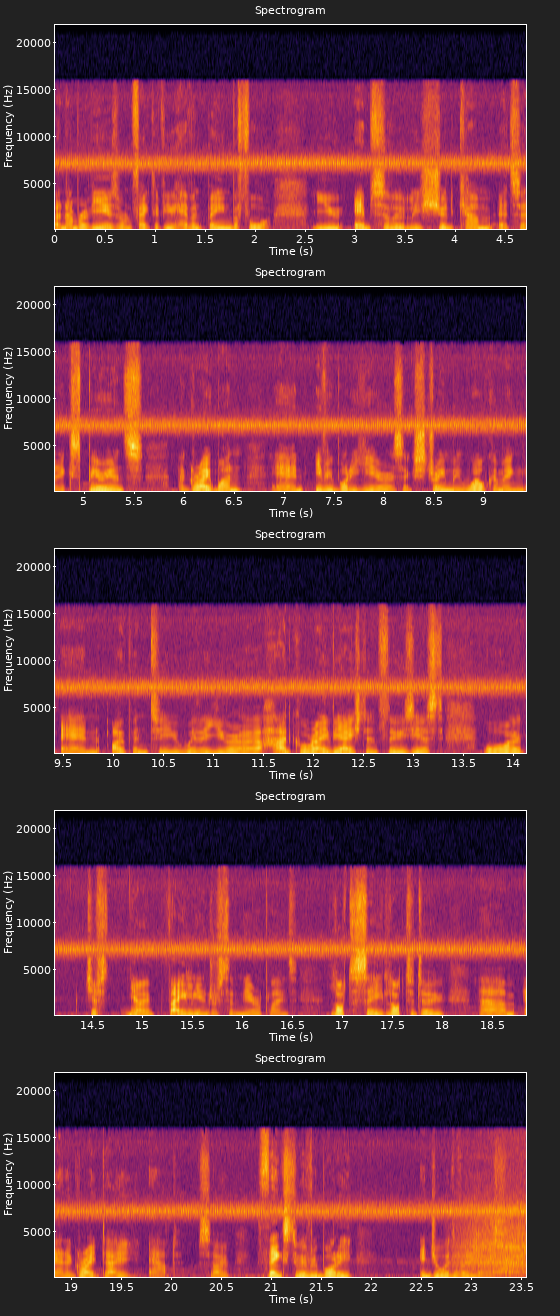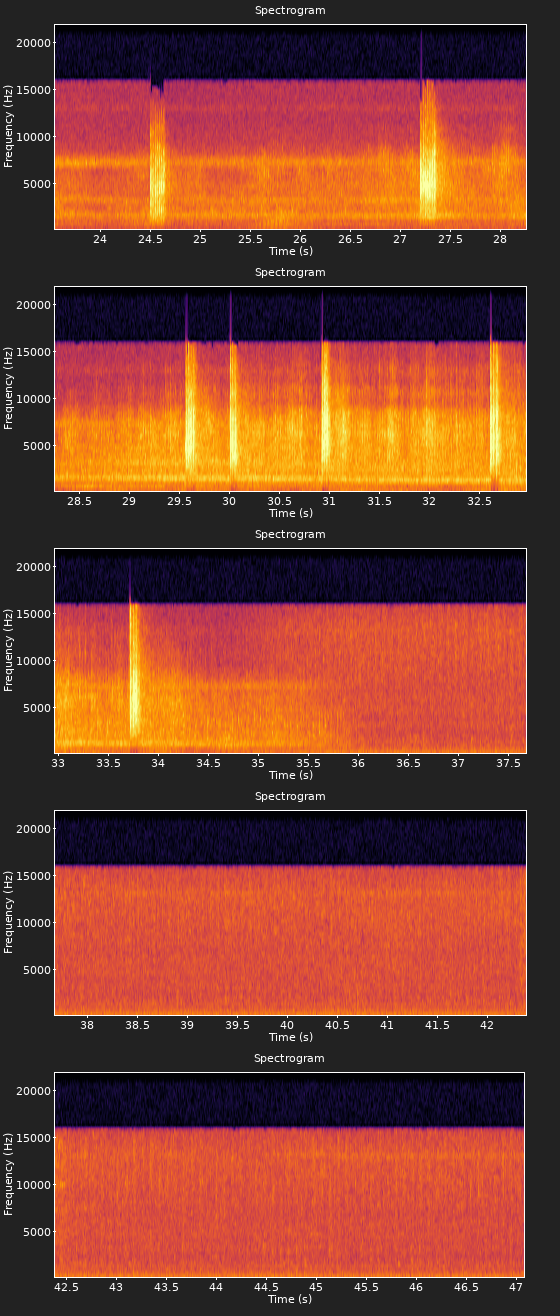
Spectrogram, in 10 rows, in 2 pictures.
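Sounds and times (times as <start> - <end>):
biplane engine: 0.0 - 17.0, 17.7 - 47.0
engine pops: 26.2 - 36.2.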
